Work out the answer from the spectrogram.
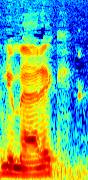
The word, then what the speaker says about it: pneumatic: that P's you know it's a silent P really the originally was spelled right just like just like pneumatic yeah right and you just don't say the P we just don't put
